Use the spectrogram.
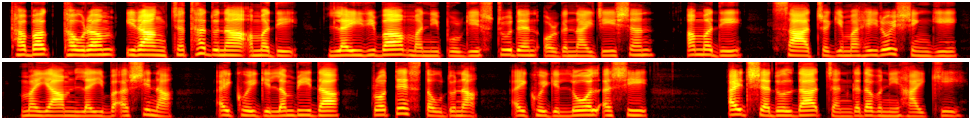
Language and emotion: Manipuri, neutral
